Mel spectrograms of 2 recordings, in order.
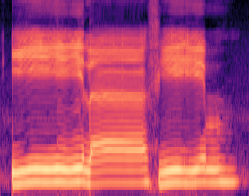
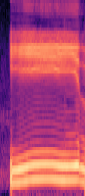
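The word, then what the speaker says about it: إيلافهم: Contoh, ilafihim. Hi-nya ada, tapi tidak jelas. Ilafihim. Harusnya ilafihim.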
